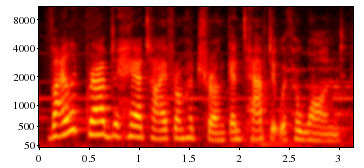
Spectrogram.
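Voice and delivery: plain reading voice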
